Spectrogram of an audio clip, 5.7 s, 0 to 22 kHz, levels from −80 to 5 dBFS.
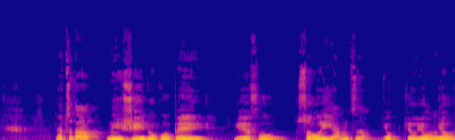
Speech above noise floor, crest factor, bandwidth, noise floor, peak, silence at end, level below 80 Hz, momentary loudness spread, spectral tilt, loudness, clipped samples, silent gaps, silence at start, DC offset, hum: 32 dB; 12 dB; 11.5 kHz; -47 dBFS; -2 dBFS; 0 s; -70 dBFS; 10 LU; -7 dB/octave; -16 LUFS; under 0.1%; none; 0.7 s; under 0.1%; none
